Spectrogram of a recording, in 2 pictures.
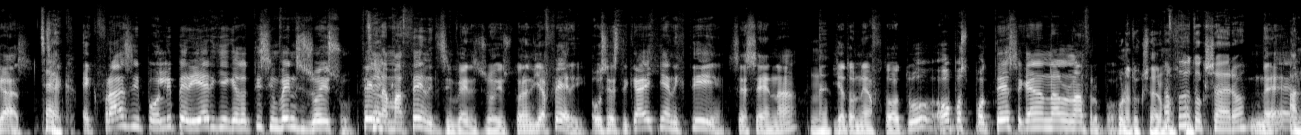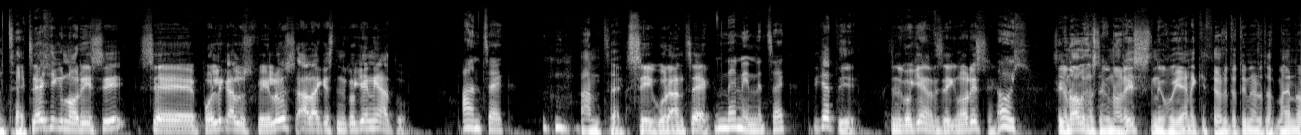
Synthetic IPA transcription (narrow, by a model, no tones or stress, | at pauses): ɣɐst͡seke̞kfɾɐzipo̞lipe̞ɾie̞ɾʝiɐʝɐt̪o̞t̪isiɱve̞nist̪izo̞isṵθelinɐmɐθe̞nit̪i̥siɱve̞nist̪izo̞isu̥t̪oe̞nðiɐfe̞ɾḭusiɐst̪ikɐe̞çiɐnixt̪ise̞se̞nɐneʝɐt̪o̞ne̞ɐft̪o̞t̪uo̞po̞spo̞t̪e̞se̞kɐnnenɐlo̞nɐnθɾo̞po̞̰unɐt̪oksḛɾṵɐmɐ̰ft̪oðt̪okseɾone̞ɐnt͡seseçiɣno̞ɾisise̞po̞likɐlusfilusɐlɐce̞st̪inikoʝe̞niɐt̪ṵ | ɐnt͡sek | ɐnt͡sḛksiɣuɾɐɐnt͡se̞kðeninet͡sek | ʝɐt̪ist̪iniko̞ʝe̞niɐθes̬eçiɣno̞ɾisioçi̥ | siɣno̞miθɐseɣno̞ɾisi̥st̪iniko̞ʝe̞niɐceθe̞o̞ɾit̪eot̪ineɾo̞t̪e̞vme̞no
